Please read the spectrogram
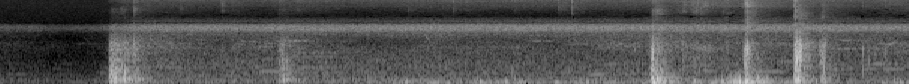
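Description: A few dull thumps from running on grass and an inflatable beach ball being kicked, the loudest clustered about four to five seconds in, after a moment of silence at the start.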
